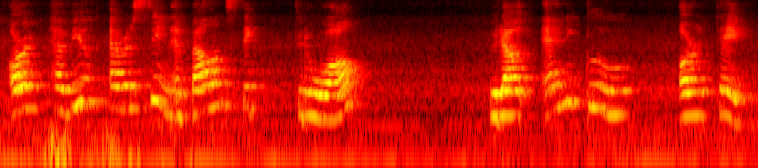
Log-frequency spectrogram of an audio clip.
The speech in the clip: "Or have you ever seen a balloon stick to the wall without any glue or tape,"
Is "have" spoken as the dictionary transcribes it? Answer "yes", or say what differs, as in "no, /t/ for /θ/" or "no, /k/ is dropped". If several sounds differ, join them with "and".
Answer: yes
